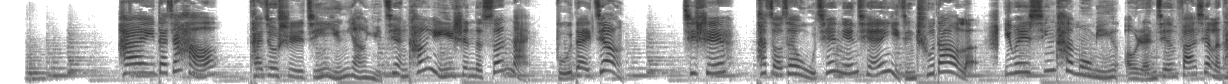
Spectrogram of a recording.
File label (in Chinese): 女 动画 科普 活跃 轻快 高亢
